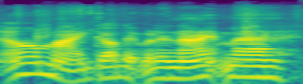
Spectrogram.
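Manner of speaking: ordinary talk, nothing marked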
